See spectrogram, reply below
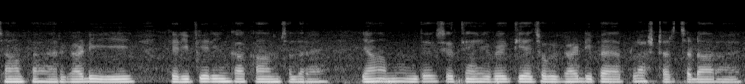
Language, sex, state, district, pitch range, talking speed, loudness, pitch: Hindi, male, Rajasthan, Bikaner, 120-130 Hz, 200 wpm, -15 LUFS, 125 Hz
